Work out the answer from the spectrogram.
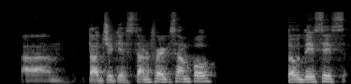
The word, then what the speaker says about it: Tajikistan: like this in finish so Tajikistan it's it's pronounced the exact same and then the language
